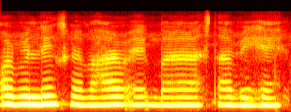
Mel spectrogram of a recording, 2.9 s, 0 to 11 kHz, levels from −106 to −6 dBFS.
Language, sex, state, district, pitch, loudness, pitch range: Hindi, female, Arunachal Pradesh, Papum Pare, 225 Hz, -13 LUFS, 220-235 Hz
